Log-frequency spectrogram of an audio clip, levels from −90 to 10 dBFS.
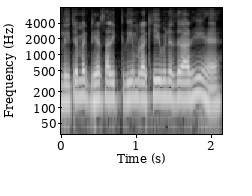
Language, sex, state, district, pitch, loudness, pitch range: Hindi, male, Jharkhand, Garhwa, 150 Hz, -12 LUFS, 145-160 Hz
